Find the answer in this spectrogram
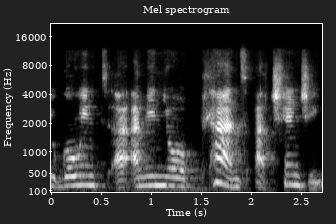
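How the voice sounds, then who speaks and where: A somewhat breathy woman, at a fairly slow pace. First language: not English. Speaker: grassroots nonprofit leader. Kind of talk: panel discussion.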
